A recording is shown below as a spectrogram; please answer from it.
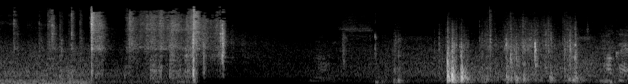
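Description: Tape measure being reeled in and handled, clicking and rattling in two stretches, about a second in and again about four and a half seconds in.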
